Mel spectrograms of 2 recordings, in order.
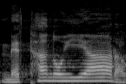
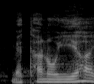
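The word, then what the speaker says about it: μετάνοια: 하면서 회개라고 하는 단어에 헬라어 표현은 발음은 메타노이아 발음합니다 헬라어로 회개를 메타노이아 이렇게 발음합니다이 메타노이아 하는 단어의 원래의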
